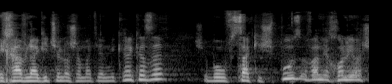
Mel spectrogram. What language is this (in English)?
Hebrew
